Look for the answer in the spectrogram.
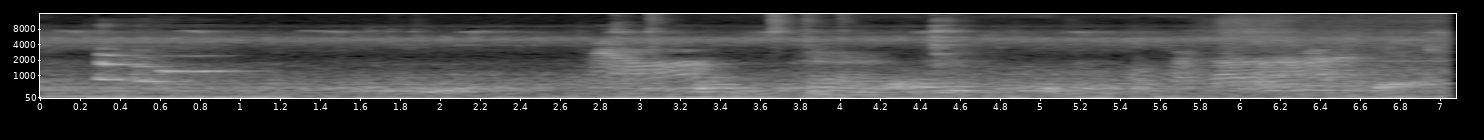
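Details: A talking pet African grey parrot gives a few short whistled notes and speech-like chatter over a steady indoor background hum.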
